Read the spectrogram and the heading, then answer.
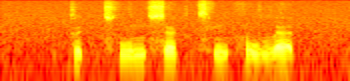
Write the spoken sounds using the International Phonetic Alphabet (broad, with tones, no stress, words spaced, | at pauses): kɵ˥t̚ t͡sʰuː˨˧nsœː˧k̚t͡sʰɪ˨ŋho˨w lɐ˧t̚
